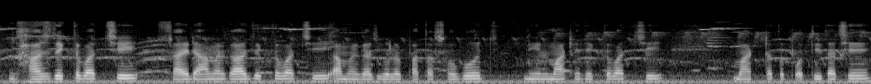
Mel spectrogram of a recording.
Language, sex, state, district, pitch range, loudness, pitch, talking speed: Bengali, male, West Bengal, Malda, 120-130 Hz, -20 LUFS, 125 Hz, 145 wpm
